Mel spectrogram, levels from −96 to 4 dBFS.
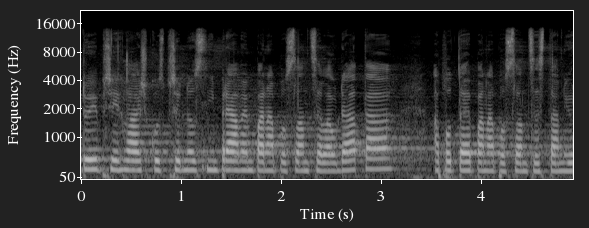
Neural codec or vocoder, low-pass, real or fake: none; 14.4 kHz; real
